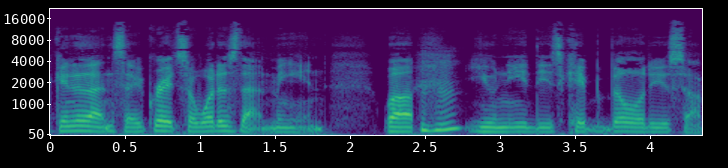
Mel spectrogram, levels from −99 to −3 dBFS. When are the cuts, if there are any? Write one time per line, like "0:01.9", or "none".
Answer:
0:02.4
